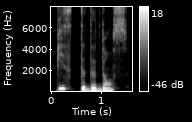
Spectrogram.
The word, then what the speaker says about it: piste de danse: Quand je parle vite, la difficulté est l'enchaînement des sons t, d. Piste de danse, piste de danse, st danse, st danse. Ça, c'est vraiment pas facile.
